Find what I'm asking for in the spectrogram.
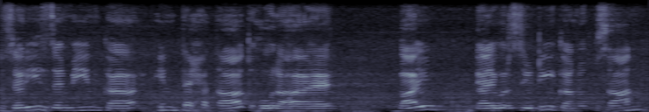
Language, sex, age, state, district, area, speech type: Urdu, male, 18-30, Bihar, Gaya, urban, spontaneous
